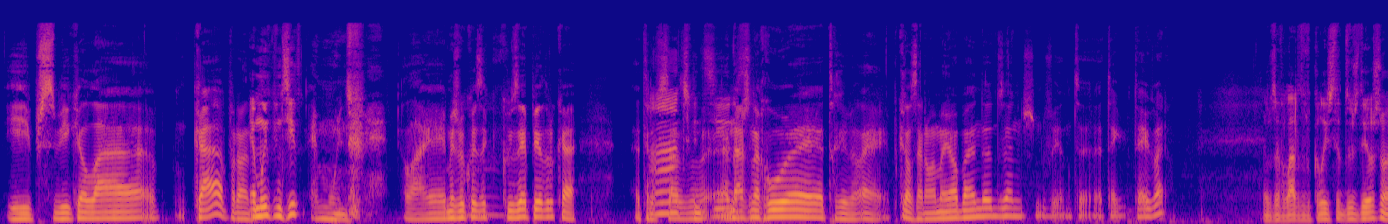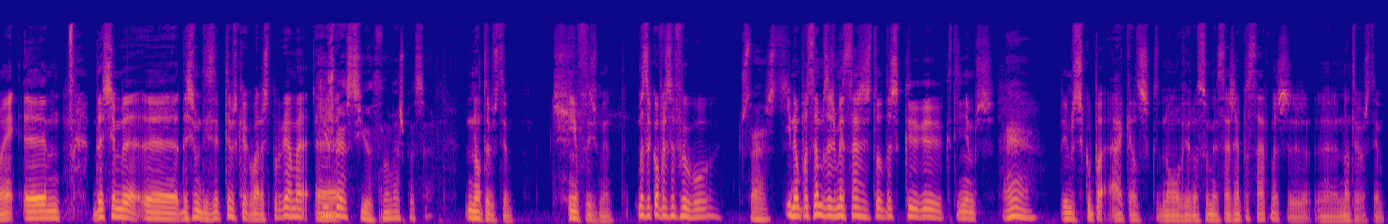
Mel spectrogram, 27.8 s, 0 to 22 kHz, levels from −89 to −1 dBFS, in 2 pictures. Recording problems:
none

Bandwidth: 14.5 kHz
